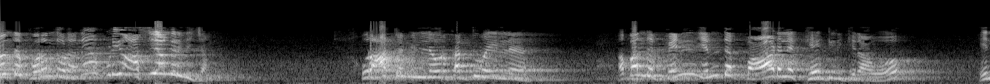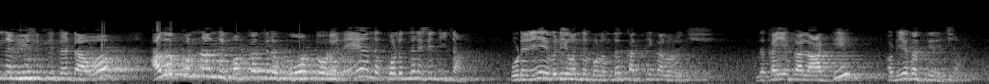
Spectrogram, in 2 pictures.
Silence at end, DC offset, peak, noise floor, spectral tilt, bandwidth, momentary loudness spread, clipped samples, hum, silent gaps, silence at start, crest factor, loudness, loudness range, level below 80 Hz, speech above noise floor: 0 s; 0.2%; 0 dBFS; -43 dBFS; -4.5 dB/octave; 8 kHz; 15 LU; 0.3%; none; none; 0 s; 14 dB; -13 LUFS; 6 LU; -52 dBFS; 29 dB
